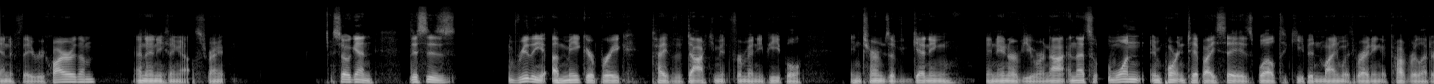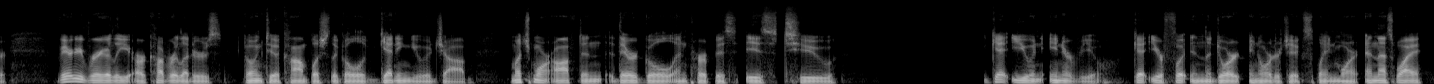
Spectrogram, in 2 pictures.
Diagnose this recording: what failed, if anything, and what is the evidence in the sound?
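Short concealed packet loss on the network at 27.59 to 27.63 s, after "door in order to": the decoder stretched the preceding sound across the gap, leaving a brief smear.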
